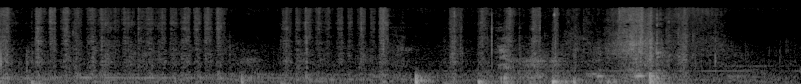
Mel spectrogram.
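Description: Faint rubbing and scratching of a paper tissue wiping a graphics card's circuit board around the GPU chip, a quick run of strokes in the first few seconds, then a few soft knocks about halfway through.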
